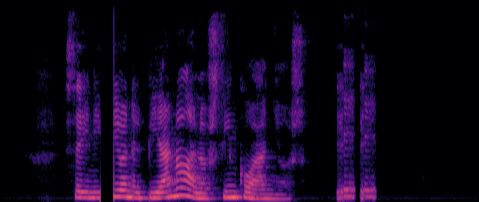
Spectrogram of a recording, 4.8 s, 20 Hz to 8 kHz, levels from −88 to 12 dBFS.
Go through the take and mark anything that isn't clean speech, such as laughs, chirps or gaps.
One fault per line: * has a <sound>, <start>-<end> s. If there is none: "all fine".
* has a dropout, 1.0-1.1 s
* has a laugh, 3.4-3.8 s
